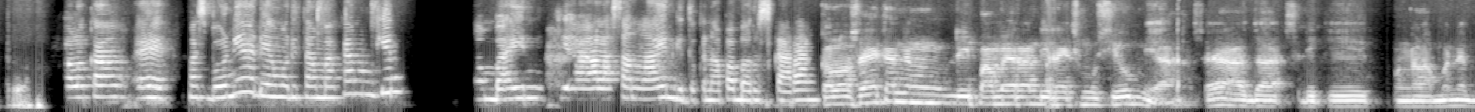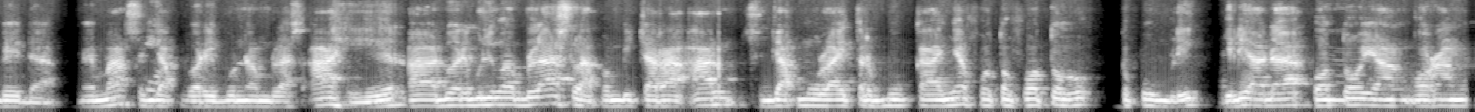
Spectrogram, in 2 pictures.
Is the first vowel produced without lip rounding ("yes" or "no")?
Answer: yes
